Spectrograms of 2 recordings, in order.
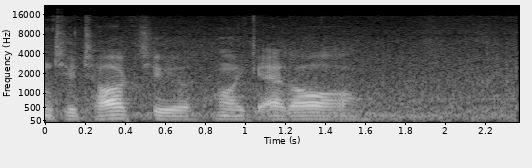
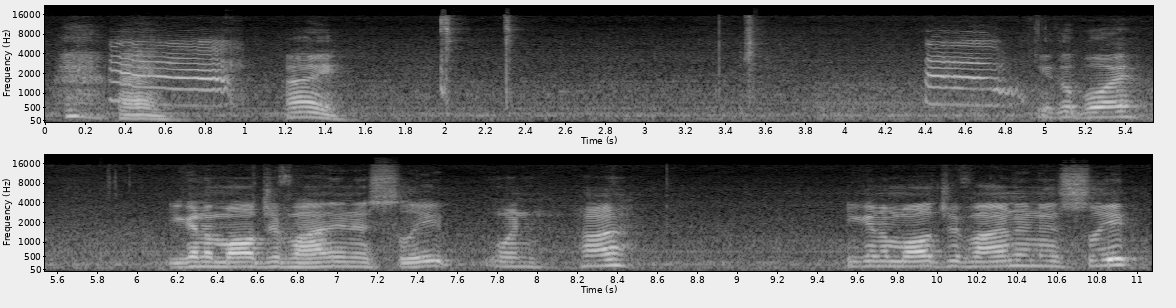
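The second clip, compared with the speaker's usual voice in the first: higher pitched, playful pet voice; 5 semitones higher, 3 dB quieter than usual. Real, not acted. Teasing his cat in baby talk.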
